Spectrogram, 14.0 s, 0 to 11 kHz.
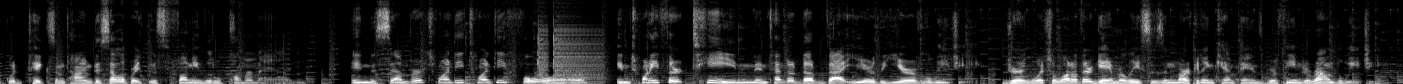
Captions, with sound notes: would take some time to celebrate this funny little plumber man In December 2024! - [LOUD INCORRECT BUZZER] In 2013, Nintendo dubbed that year the "Year of Luigi" during which a lot of their game releases and marketing campaigns were themed around Luigi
